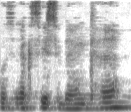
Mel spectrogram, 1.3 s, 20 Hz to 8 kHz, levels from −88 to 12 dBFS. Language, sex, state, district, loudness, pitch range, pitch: Hindi, male, Bihar, Gaya, -16 LUFS, 125-140 Hz, 130 Hz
